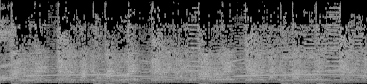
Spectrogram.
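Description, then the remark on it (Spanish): A crowd screams and yells together on cue after a countdown, in a loud, sustained roar that never lets up, layered over music with a steady, pounding beat. “Pongan las manos detrás de la cabeza y cuando yo diga, todo el mundo empezará a gritar ¡Tres, dos, uno!”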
